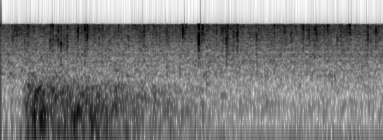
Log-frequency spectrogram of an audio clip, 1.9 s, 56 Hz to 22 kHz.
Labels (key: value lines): label: biophony, growl
recorder: SoundTrap 500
